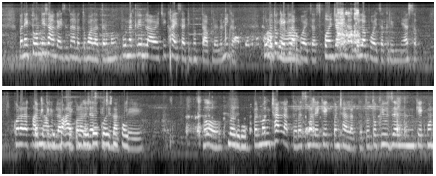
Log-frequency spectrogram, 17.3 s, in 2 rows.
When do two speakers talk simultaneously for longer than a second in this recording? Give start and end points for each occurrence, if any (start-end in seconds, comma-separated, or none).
9.3-11.2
